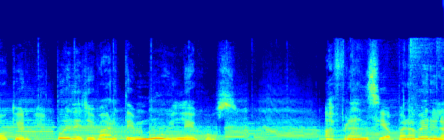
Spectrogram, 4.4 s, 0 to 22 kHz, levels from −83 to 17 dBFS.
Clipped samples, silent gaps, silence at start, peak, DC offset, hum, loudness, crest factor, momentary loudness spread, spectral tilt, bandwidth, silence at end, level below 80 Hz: under 0.1%; none; 0 s; -10 dBFS; under 0.1%; none; -20 LUFS; 10 dB; 12 LU; -5 dB/octave; 16.5 kHz; 0 s; -50 dBFS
